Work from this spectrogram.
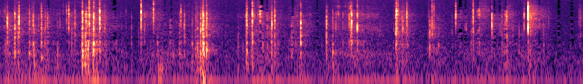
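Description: Long painted nails scratch a small, empty, hollow brown kraft paper bag while fingers crinkle it at the folded top. The result is a rapid, uneven run of bright, dry crackles and scratchy rustles that stop almost instantly, over a faint steady low hum.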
